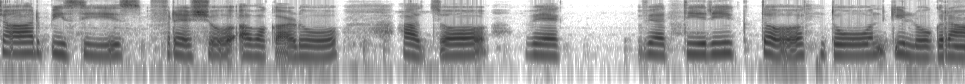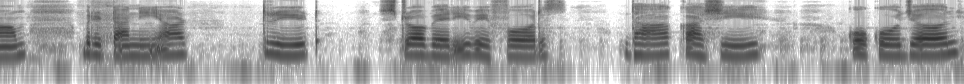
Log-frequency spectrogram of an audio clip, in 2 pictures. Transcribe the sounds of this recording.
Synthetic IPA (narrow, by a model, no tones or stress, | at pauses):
t͡ɕaɾpisisfɾɛɕoʔəʋka̰ɽo | hat͡sɔ | ʋjət̪iɾikt̪əd̪onkiloɡɾambɾiʈanija | ʈɾiʈ | sʈɾɔbeɾḭʋefəɾs | d̪ʱakaɕi | kokod͡ʑəl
